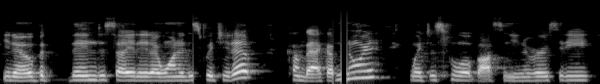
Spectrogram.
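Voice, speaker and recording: A woman's voice: mid-range voice, moderate pace, muffled recording. Young woman breaking down football. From Canada. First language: French. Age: young adult. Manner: analytical, lively football talk. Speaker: guest sports analyst. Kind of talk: casual interview.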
